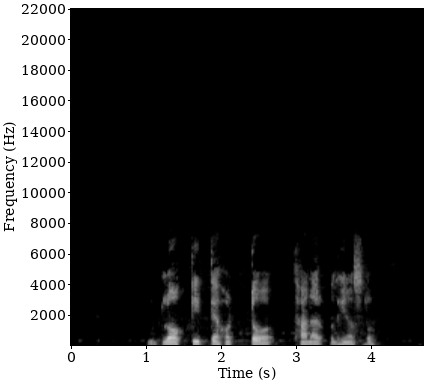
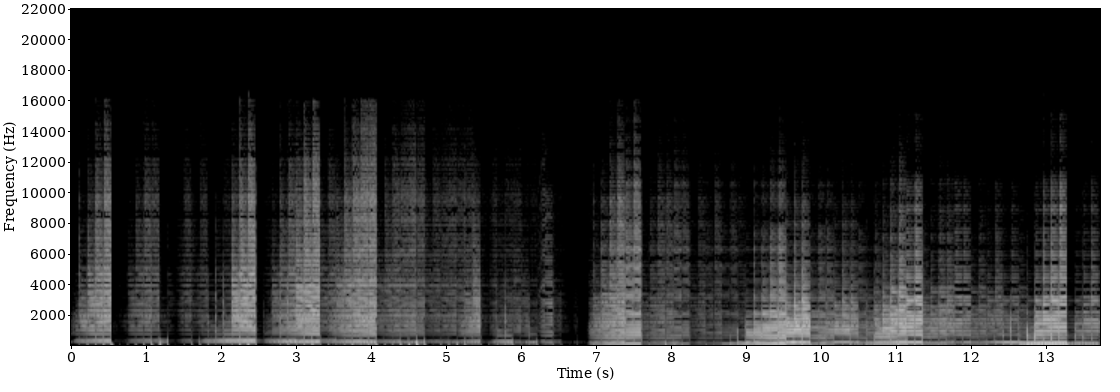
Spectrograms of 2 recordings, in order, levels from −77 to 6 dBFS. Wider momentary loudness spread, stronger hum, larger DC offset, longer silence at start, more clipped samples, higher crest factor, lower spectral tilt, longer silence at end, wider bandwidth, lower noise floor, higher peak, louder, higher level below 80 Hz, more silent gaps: second, 14 LU vs 22 LU; neither; neither; first, 1.05 s vs 0.05 s; neither; about the same, 22 dB vs 20 dB; first, -7 dB/octave vs -3 dB/octave; first, 0.65 s vs 0 s; second, 7.4 kHz vs 16.5 kHz; first, -75 dBFS vs -51 dBFS; about the same, -2 dBFS vs -2 dBFS; second, -23 LUFS vs -18 LUFS; second, -58 dBFS vs -50 dBFS; neither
